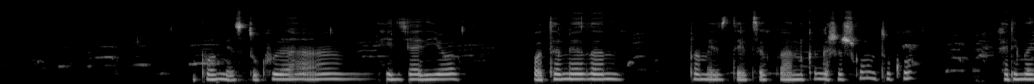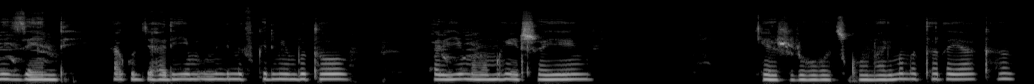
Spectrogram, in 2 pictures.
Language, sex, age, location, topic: Kinyarwanda, female, 18-24, Kigali, agriculture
